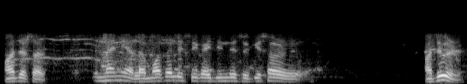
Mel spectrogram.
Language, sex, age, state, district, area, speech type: Nepali, male, 18-30, West Bengal, Kalimpong, rural, conversation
